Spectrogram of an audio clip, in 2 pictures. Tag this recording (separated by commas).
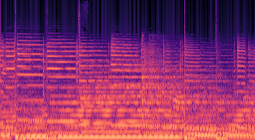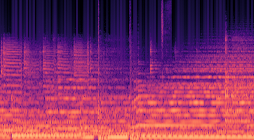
Music, Distortion, Effects unit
